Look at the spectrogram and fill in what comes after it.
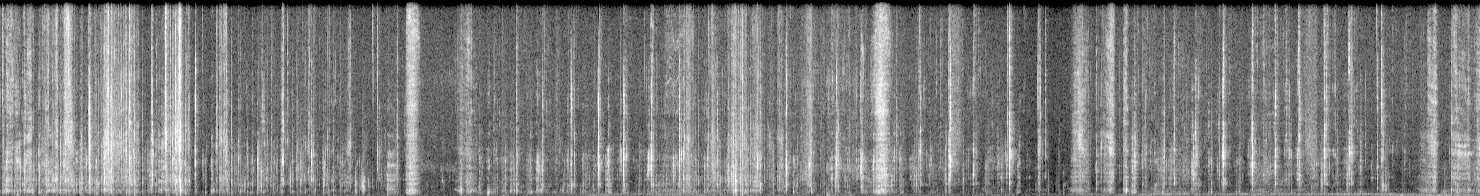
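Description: Close-miked person chewing and biting into deep-fried snacks and chewy rice cakes in spicy sauce: crunching and wet, sticky mouth clicks, densest in the first few seconds, with a few sharp loud clicks scattered through.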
